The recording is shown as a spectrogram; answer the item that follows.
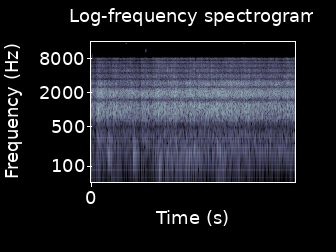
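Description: Deputies in a parliament chamber applauding: steady, dense clapping that has swelled up just before and holds evenly.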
